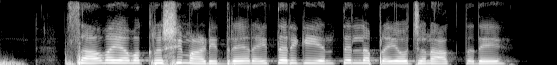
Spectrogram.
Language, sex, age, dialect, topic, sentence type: Kannada, female, 46-50, Coastal/Dakshin, agriculture, question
